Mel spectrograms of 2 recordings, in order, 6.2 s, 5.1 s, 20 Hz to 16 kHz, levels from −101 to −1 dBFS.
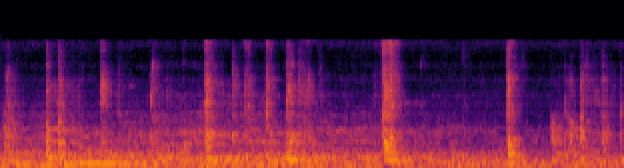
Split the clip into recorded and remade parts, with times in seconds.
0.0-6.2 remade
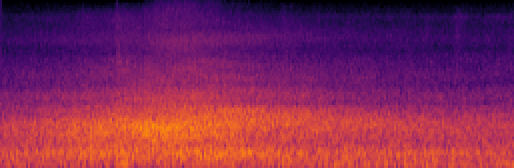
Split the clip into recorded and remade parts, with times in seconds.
0.0-1.1 recorded; 1.1-2.0 remade; 2.0-2.5 recorded; 2.5-5.1 remade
